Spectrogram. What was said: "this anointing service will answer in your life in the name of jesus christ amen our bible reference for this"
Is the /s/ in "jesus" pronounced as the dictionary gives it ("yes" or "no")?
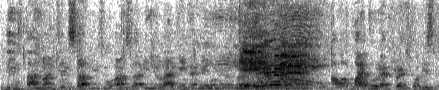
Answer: no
